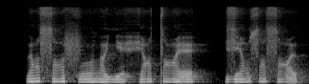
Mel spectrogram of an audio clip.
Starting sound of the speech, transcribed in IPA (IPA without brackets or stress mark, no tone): ɯ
